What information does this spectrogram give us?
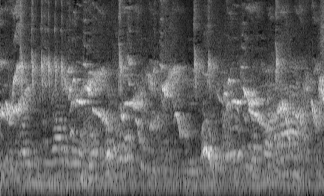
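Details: White-rumped shama in full gacor song: rapid chattering notes, bright whistled slurs and upward-sweeping phrases tumbling together almost without a break.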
